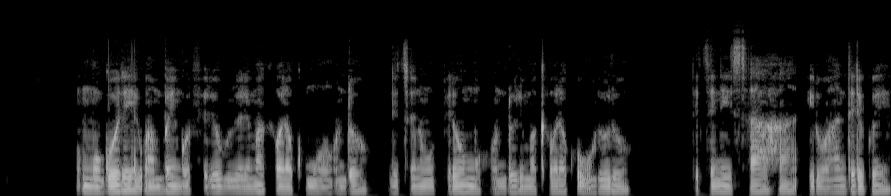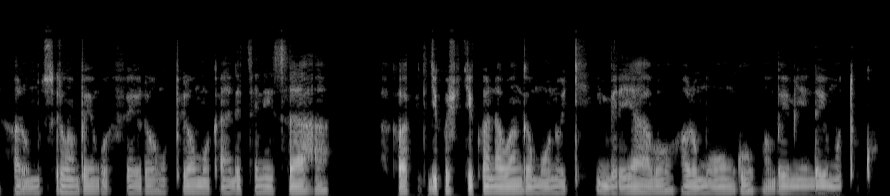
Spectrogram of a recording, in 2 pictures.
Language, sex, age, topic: Kinyarwanda, male, 18-24, finance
